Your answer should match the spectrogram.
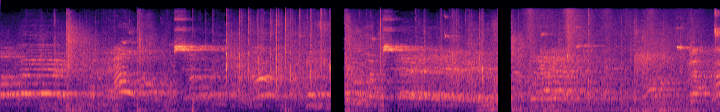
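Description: Volleyball rally in a gym: the ball is struck with sharp smacks on serves, passes and hits, while players and spectators shout and call out. The sound cuts out completely for a moment twice, about halfway through and again near the end.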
